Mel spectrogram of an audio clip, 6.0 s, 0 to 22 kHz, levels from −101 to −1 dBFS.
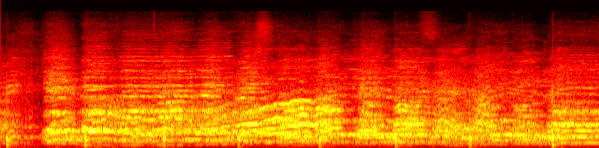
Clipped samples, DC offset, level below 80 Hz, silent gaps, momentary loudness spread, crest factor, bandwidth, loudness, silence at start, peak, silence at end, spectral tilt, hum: under 0.1%; under 0.1%; -58 dBFS; none; 6 LU; 14 dB; 12 kHz; -23 LUFS; 0 s; -8 dBFS; 0 s; -6.5 dB/octave; none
